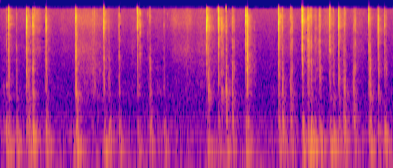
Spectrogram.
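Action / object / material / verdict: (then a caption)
tap / laptop keyboard with plastic keys in a metal body / plastic / none. Long holographic acrylic nails type continuously on a MacBook Pro keyboard with black plastic keycaps in an aluminium body. Quick, dry key clicks with bright nail ticks land in an uneven, rapid stream over low, soft thuds, and each one stops almost instantly.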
